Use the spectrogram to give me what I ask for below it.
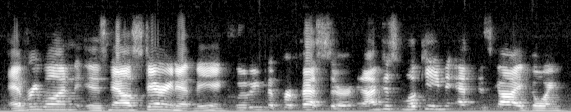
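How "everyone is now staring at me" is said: ordinary delivery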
